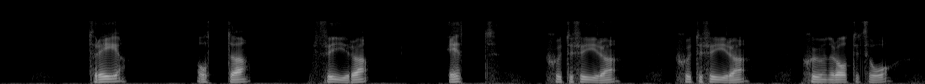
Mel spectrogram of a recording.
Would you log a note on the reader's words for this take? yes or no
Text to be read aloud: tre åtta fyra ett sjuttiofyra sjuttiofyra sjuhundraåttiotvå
no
